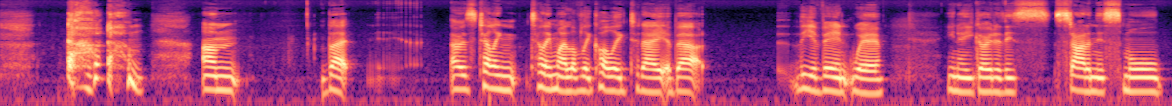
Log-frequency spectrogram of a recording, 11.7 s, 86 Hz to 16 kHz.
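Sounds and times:
person coughing loudly: 0:00.7 - 0:01.5
speech: 0:00.8 - 0:02.5, 0:03.2 - 0:03.9, 0:04.5 - 0:07.1, 0:07.8 - 0:11.7.

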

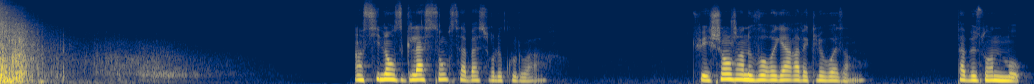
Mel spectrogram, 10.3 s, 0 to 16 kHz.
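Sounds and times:
single loud gunshot with echo: 0:00.0 - 0:02.1
speech: 0:03.6 - 0:05.6, 0:07.0 - 0:08.7, 0:09.6 - 0:10.3.

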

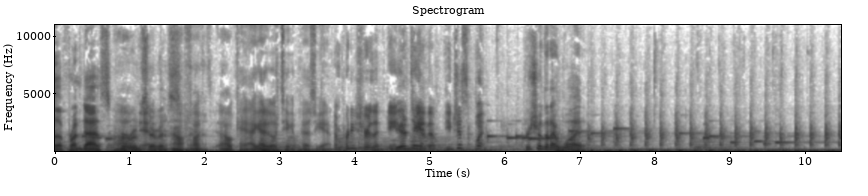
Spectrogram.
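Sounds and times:
speech: 0:00.0 - 0:07.6
rapid knocking on a door: 0:06.7 - 0:10.4.

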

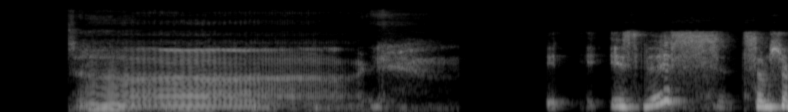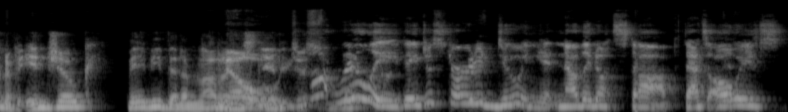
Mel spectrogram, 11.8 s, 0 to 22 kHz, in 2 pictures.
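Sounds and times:
speech: 0:00.5 - 0:01.4, 0:04.1 - 0:11.8
person groaning in exasperation: 0:00.6 - 0:03.2.

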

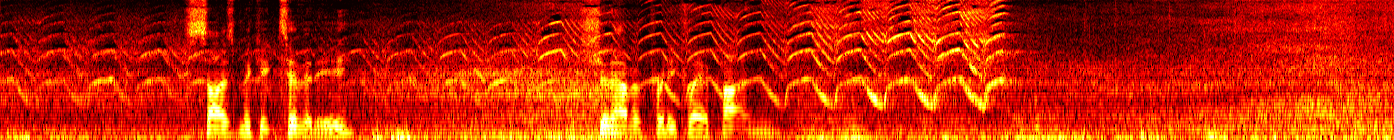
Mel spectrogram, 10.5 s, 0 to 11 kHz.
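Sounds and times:
ambulance siren wailing: 0:00.0 - 0:08.0
steady road traffic rumble: 0:00.0 - 0:10.4
speech: 0:01.4 - 0:02.9, 0:04.5 - 0:06.0.

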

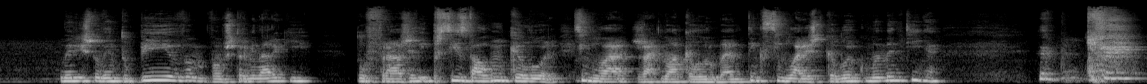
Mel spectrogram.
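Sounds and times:
speech: 0:00.6 - 0:09.5, 0:10.4 - 0:11.3
person sneezing: 0:10.4 - 0:11.4.

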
